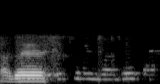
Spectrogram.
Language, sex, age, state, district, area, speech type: Malayalam, male, 30-45, Kerala, Thiruvananthapuram, urban, conversation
